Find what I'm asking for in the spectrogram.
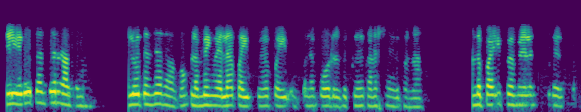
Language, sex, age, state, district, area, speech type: Tamil, female, 45-60, Tamil Nadu, Kanchipuram, urban, conversation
